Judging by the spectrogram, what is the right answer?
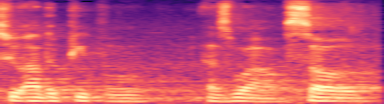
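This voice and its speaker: A man co-hosting a live chat, speaking in an earnest and measured way about personal struggles. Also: on the low side, little pitch movement, long reverb tail, background noise. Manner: measured, heartfelt, speaks in long sentences. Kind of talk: earnest, reflective sharing.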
